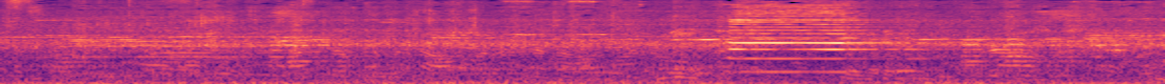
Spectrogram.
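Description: A vehicle horn sounds once, a single steady tone held for about a second near the end, over a woman talking and a steady low rumble.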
